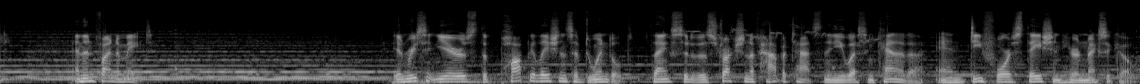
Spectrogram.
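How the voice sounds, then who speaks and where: Male documentary narrator, measured and informative, loud music bed under the voice-over. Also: mid-range voice.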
